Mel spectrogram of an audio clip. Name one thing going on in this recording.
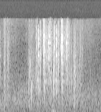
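Tall grass rustles as something pushes through it.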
